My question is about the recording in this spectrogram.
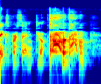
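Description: A man's voice making short vocal sounds between spoken words, loudest about a second in.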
